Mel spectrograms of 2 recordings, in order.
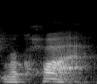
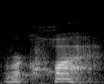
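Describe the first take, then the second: No difference in how they are said.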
